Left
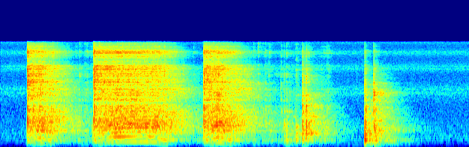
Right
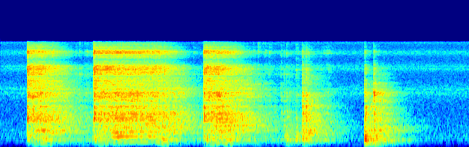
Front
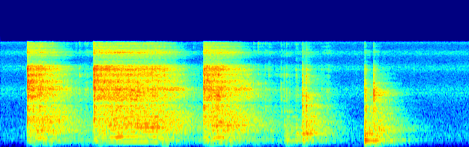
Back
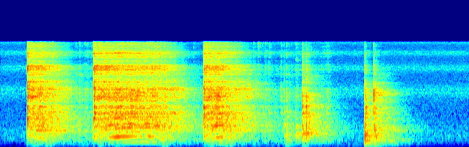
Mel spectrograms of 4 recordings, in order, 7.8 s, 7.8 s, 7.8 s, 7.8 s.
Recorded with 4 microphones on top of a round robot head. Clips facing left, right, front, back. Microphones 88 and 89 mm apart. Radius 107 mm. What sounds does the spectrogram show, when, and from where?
0.4 s a blender: 105° left, 1.7 m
